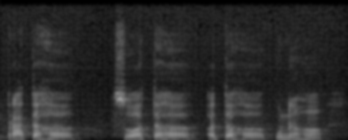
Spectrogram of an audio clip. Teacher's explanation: जो दो डॉट है इन्हें विसर्ग कहते हैं और इसकी ध्वनि ह के समान निकलती है।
